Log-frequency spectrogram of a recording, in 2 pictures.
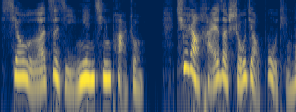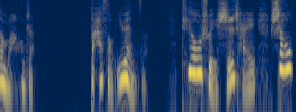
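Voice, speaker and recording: A woman performing traditional Chinese storytelling, expressive and dramatic, with a breathy, husky voice. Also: medium pitch. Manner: expressive, dramatic, with many drawn-out pauses.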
